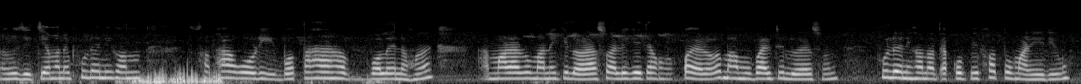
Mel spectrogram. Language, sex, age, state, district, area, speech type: Assamese, female, 30-45, Assam, Darrang, rural, spontaneous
